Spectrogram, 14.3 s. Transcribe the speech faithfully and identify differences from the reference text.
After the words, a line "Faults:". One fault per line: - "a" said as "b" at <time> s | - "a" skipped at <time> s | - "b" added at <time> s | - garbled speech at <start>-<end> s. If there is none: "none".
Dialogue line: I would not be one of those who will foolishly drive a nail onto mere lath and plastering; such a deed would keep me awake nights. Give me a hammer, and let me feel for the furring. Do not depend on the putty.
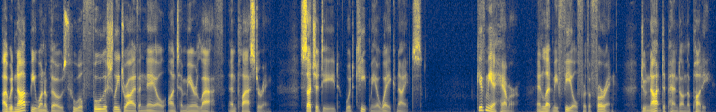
I would not be one of those who will foolishly drive a nail onto mere lath and plastering; such a deed would keep me awake nights. Give me a hammer, and let me feel for the furring. Do not depend on the putty.
Faults:
none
